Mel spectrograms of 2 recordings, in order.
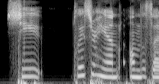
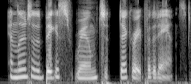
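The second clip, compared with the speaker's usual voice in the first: ordinary talk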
